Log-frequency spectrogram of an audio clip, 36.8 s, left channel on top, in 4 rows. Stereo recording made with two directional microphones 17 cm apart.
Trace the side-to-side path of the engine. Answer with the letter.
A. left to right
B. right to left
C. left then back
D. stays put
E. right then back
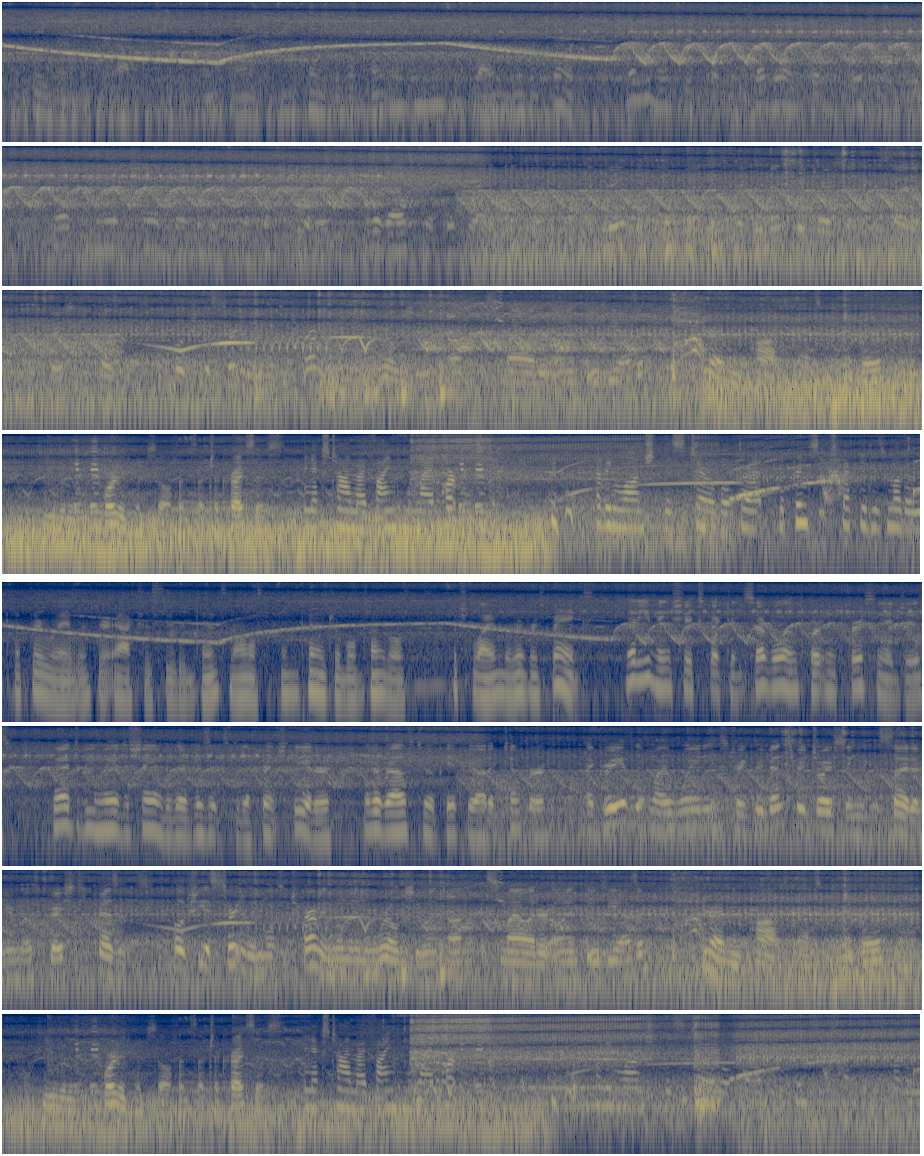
A.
